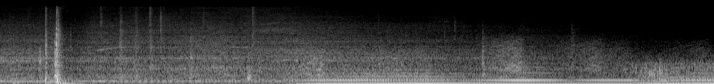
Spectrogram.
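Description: A car door slammed shut, one sharp bang about half a second in. About three seconds in, a steady low drone comes up and holds.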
